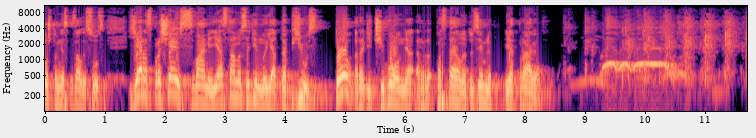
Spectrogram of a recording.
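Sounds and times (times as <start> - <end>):
speech: 0.0 - 8.4
rhythmic hand clapping: 8.7 - 11.7.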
